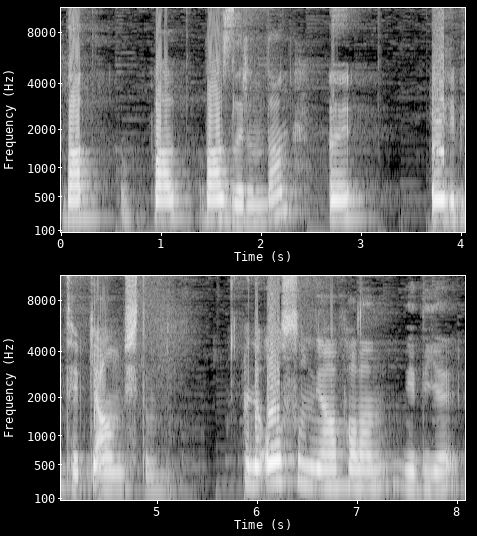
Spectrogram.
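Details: Stuttering in an adult woman.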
